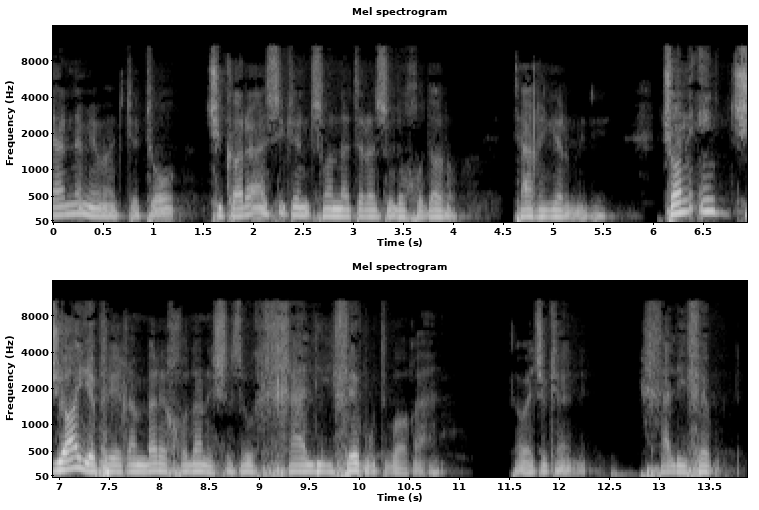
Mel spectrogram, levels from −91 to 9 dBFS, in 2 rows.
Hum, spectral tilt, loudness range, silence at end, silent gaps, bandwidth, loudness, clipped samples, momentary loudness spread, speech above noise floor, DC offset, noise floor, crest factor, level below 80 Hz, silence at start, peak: none; -6.5 dB/octave; 7 LU; 0.25 s; 4.52-4.59 s, 11.15-11.50 s; 11 kHz; -21 LUFS; under 0.1%; 14 LU; 36 dB; under 0.1%; -56 dBFS; 20 dB; -36 dBFS; 0 s; -2 dBFS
